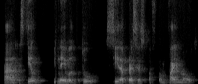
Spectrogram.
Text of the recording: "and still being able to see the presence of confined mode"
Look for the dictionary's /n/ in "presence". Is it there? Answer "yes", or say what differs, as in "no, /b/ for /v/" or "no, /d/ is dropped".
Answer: no, /n/ is dropped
